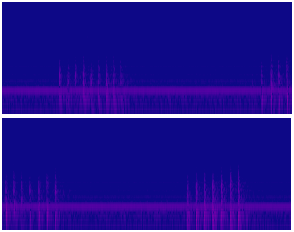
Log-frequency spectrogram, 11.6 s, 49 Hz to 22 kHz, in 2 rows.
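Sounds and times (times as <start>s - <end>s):
steady low electrical hum: 0.0s - 11.5s
firm knocking on a door: 1.1s - 2.5s, 5.2s - 7.0s, 9.5s - 10.7s.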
